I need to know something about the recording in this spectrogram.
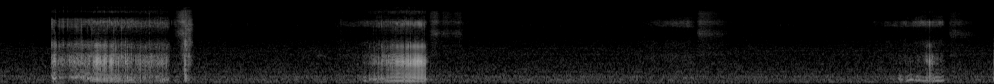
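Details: Small Yorkie dog snoring while asleep: loud, irregular snorting snores with fainter wheezy breaths in the gaps. Snoring.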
